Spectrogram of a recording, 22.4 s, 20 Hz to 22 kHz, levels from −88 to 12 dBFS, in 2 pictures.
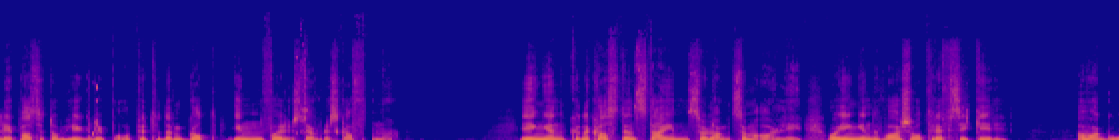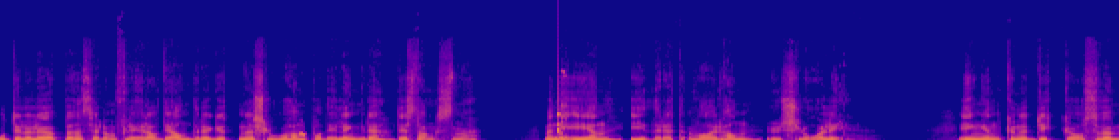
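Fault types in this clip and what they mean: Corrupt frame decoded: damaged compressed frames got played anyway, so six short chirps and noise blips pop up, the loudest near 16.7 s.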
